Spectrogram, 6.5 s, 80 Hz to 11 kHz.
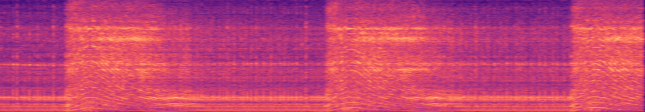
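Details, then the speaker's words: Teckno nitro RC buggy with modded RB Reds engine, lightly box-tuned and with a reading of 196, given repeated full-throttle punches. Each is a sharp rising scream falling back to a smooth idle, the sound of a well-dialed tune; a healthy nitro engine at full throttle. "you know where your shit's supposed to sound like you know what it sounds like when you pin the thrall when you give it some full throttle"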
